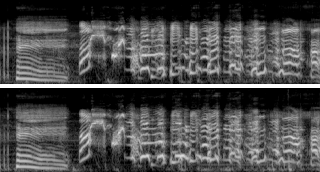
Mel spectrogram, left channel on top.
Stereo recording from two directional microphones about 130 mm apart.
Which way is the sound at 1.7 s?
60° left (ahead or behind).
